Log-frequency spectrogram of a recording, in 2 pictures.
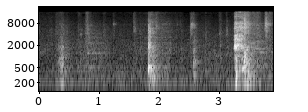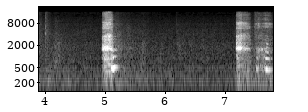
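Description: Person letting out short, sharp coughs and gasps, five outbursts a second or two apart, some falling in pitch.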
